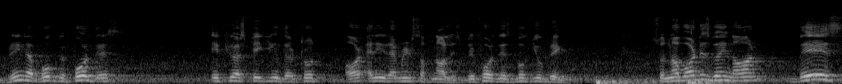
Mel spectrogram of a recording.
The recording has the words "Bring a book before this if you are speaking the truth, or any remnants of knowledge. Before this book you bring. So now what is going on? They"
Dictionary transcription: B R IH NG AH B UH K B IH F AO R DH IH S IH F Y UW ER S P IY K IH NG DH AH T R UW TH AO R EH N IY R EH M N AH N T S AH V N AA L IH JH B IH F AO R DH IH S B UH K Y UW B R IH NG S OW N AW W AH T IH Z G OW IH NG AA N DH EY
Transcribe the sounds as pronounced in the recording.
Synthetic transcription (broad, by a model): B R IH NG AH B UH K B IH F AO R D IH S IH F Y UW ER S P IY K IH NG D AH T R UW T AO R EH N IY R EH M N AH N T S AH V N AA L IH JH B IH F AO R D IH S B UH K Y UW B R IH NG S OW N AW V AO T IH Z G OW IH NG AA N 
